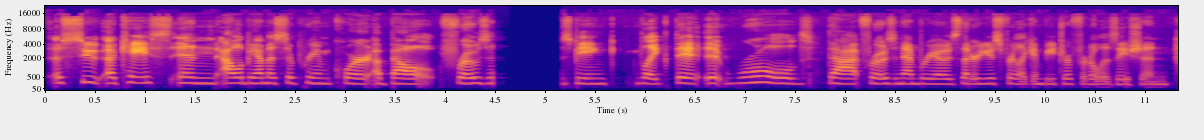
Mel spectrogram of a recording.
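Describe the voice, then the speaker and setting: Woman, podcast co-host, high pitch, bright tone, rambling casual chat. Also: creaky, no echo, clean studio sound. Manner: rambling, full of fillers and restarts.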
